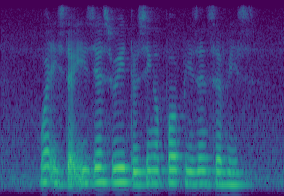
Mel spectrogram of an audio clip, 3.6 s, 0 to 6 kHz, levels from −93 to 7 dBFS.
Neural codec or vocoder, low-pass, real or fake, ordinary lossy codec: none; 5.4 kHz; real; none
